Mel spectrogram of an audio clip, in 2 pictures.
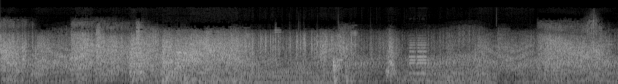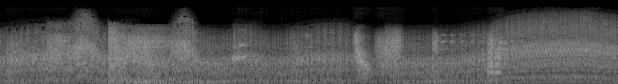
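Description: An armoured vehicle's engine rumbles steadily as it drives.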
